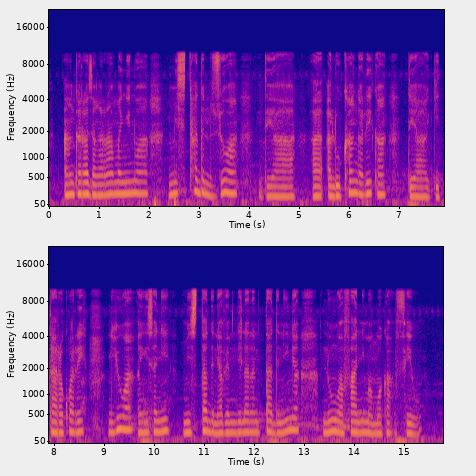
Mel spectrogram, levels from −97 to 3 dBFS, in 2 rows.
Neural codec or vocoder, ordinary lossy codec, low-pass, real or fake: none; none; 9.9 kHz; real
